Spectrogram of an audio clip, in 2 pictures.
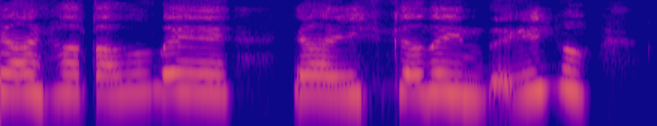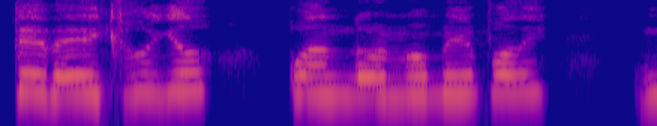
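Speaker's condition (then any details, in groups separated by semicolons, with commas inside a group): Cerebral palsy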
